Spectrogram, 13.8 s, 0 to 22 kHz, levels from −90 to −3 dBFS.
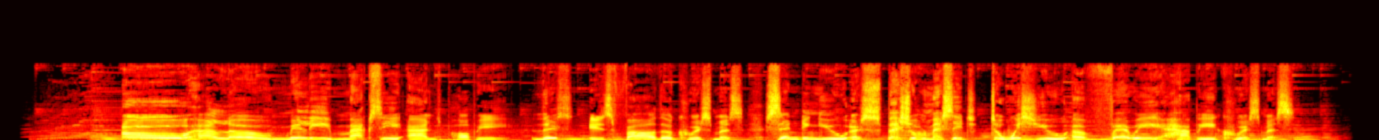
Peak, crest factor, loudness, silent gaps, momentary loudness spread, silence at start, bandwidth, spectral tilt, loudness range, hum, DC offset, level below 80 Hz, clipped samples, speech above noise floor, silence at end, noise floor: -2 dBFS; 14 dB; -16 LUFS; none; 7 LU; 0.7 s; 12.5 kHz; -4 dB/octave; 2 LU; none; under 0.1%; -40 dBFS; under 0.1%; 27 dB; 0.5 s; -43 dBFS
